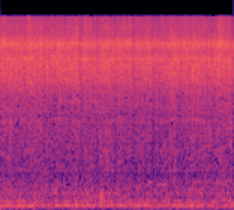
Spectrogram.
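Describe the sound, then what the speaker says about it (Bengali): Food fries in a pan with a steady, even sizzle that holds at the same level from start to finish, with no voices over it. "এখন ওই পিঠ ঠিক এভাবে আরেকটু ভেজে নিব।"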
